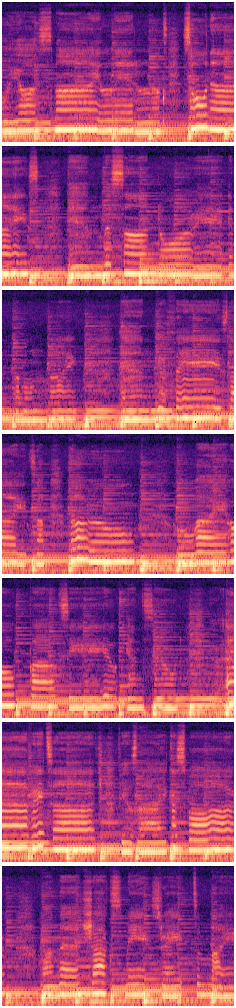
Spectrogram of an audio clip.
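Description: Takamine acoustic guitar strummed with a capo on, playing a steady chord progression.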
